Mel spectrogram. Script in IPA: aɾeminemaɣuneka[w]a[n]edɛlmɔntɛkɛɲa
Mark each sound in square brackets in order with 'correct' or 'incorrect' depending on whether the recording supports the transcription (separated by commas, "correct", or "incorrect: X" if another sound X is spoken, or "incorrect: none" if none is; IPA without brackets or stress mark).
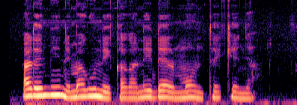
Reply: incorrect: ɣ, correct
